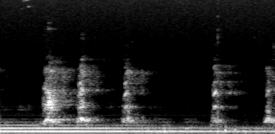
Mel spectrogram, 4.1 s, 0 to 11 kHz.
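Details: Dog barking on 15 February 2020, five broad barks in loose pairs over about four seconds, over a steady low hum.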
